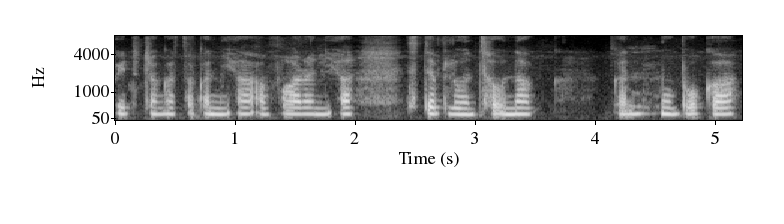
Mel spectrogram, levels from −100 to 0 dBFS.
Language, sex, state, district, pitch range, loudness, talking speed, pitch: Mizo, female, Mizoram, Aizawl, 220-230 Hz, -18 LUFS, 185 wpm, 225 Hz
